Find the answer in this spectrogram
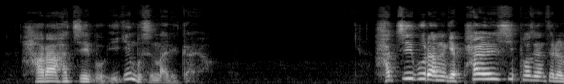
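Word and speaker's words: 腹八分: 앞에 거는 배복자입니다 복근의 복자죠 오나까 아닙니다 오가 있어야 오나가고 오가 없으면 하라 그래서 발음은 하라 하지브 하라 하찌부 이게 무슨 말일까요 하찌부라는게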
